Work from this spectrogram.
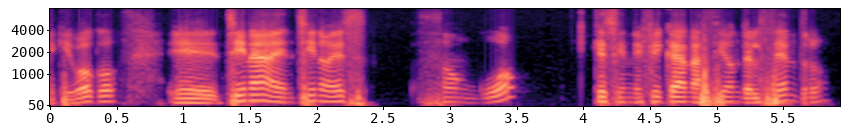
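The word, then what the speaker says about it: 中国: En primer lugar, bueno, se pronuncia Zhongguo.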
